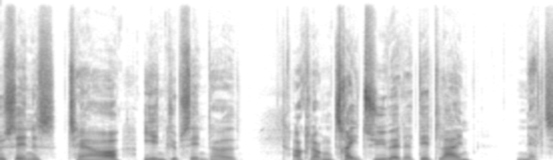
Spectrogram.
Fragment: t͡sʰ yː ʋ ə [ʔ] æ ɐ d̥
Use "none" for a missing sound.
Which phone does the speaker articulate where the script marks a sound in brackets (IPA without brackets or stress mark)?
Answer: none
